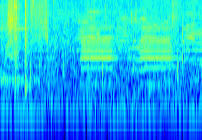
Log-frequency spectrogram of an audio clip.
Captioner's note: horns continue honking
